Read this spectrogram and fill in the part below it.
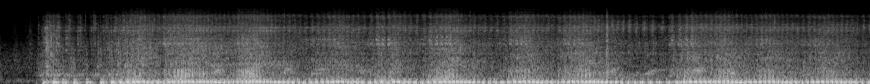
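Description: A small engine with a straight pipe exhaust starts up after a quiet moment and then runs loud and close, its rough, throbbing exhaust note rising and falling in a steady pulse.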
